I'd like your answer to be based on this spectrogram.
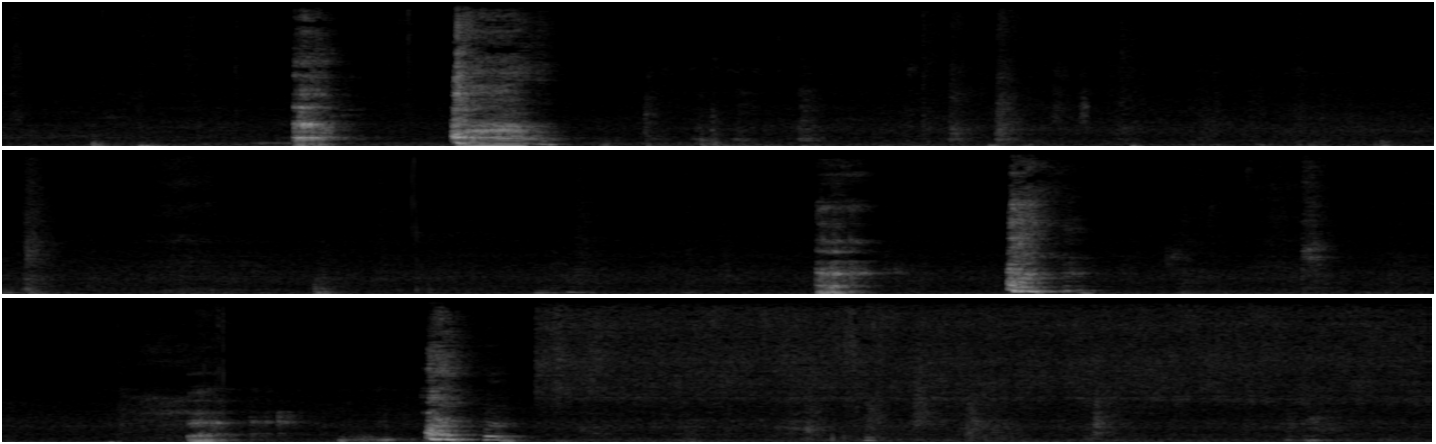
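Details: Repeated harsh, gagging throat bursts with wet, effortful retching sounds from a person who is puking and coughing over the bathroom sink; vomiting.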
